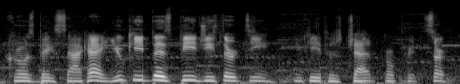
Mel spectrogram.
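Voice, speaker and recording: High-pitched man streaming a game. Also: normal speed, fairly bright tone, faint music behind. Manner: joking, exclamatory, thinks aloud. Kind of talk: casual gameplay commentary, chatting with viewers.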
